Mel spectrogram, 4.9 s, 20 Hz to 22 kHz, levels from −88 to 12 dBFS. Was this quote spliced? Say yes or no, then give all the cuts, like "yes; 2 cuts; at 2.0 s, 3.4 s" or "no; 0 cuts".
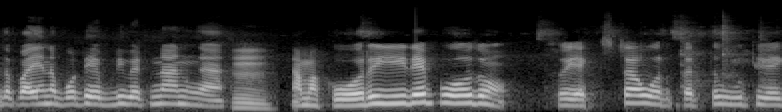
yes; 1 cut; at 1.7 s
